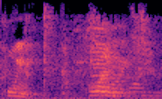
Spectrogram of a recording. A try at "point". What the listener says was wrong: I want to hear all of the sounds separately, so I should not hear nt. I should hear separate.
